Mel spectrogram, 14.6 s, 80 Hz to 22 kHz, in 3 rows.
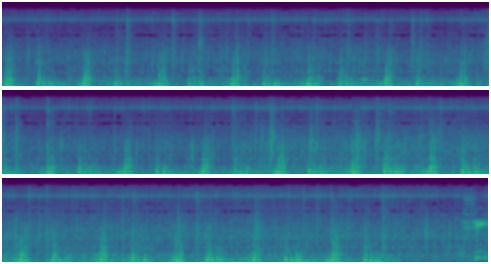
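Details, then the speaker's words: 1959 teaching record: mitral stenosis (narrowed left atrioventricular orifice), short crescendo presystolic diastolic murmur, loudest at start and end of diastole, ending in a loud snapping first heart sound; regular rhythm near 77 per minute. "прослушайте диастолический шум при сужении левого атриовентрикулярного отверстия он лучше всего слышен в начале и в конце диастолы то есть пресистолический шум короткий нарастающий заканчивающийся первым хлопающий тоном"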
